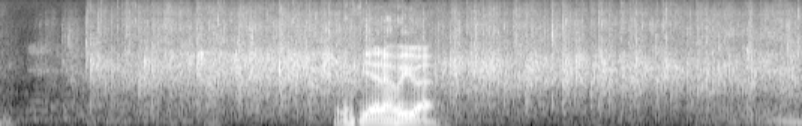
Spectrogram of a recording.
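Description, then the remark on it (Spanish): A crowd breaks into steady, sustained applause that fills the room and continues to the end, with a voice briefly speaking loudly over the clapping midway through. “Por cierto, un aplauso”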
